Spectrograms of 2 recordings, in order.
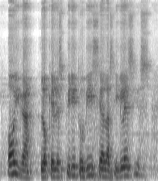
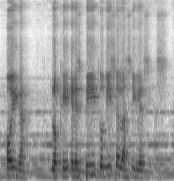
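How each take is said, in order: No difference in how they are said.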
